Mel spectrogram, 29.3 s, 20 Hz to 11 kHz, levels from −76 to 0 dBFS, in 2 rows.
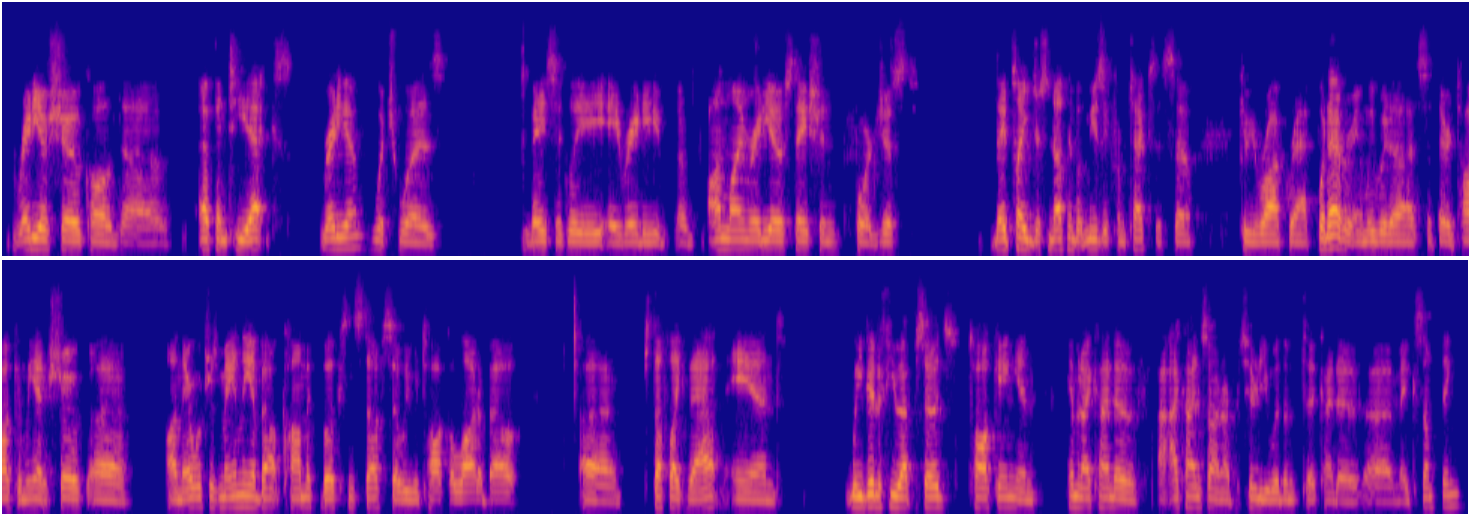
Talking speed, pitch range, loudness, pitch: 195 wpm, 110-130 Hz, -26 LUFS, 120 Hz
